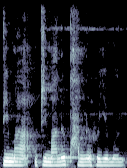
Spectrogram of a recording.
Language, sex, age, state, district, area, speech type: Bodo, female, 45-60, Assam, Chirang, rural, spontaneous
